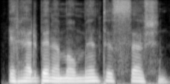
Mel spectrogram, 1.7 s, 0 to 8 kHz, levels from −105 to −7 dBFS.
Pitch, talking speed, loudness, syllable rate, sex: 110 Hz, 210 wpm, -17 LUFS, 5.8 syllables/s, male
